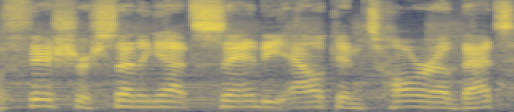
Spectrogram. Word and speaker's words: Alcantara: Giants as the fish are sending out sandy Alcantara that's how it's pronounced even I know that I don't get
